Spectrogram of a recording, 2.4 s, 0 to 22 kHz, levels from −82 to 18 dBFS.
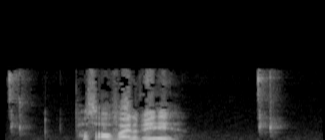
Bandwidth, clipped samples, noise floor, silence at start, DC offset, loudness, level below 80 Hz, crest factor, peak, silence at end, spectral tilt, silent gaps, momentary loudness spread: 11.5 kHz; under 0.1%; -43 dBFS; 0.05 s; under 0.1%; -15 LUFS; -62 dBFS; 20 dB; 0 dBFS; 0.35 s; -3 dB/octave; none; 20 LU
